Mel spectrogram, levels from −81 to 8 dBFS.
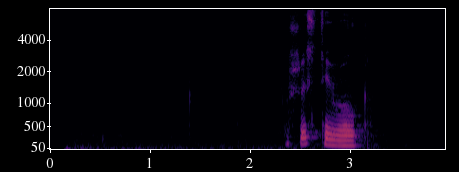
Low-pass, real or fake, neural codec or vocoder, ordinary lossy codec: none; real; none; none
